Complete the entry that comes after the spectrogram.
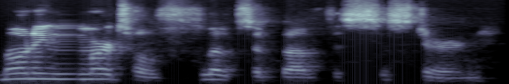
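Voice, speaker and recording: A man's voice: high voice, lively intonation, normal speed, bright, forceful tone, rough recording. A man narrating, reading the stage directions of a screenplay in an amateur read-through.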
